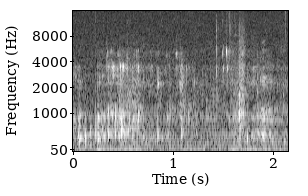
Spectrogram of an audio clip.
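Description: Close-miked chewing of a mouthful of spaghetti with meat sauce: soft, wet mouth sounds with faint small clicks.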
